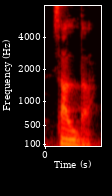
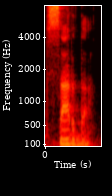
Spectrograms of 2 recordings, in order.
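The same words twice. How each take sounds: First: Salda with a clear L; correct pronunciation. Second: Sarda with an R sound; wrong pronunciation. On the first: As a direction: say Salda with L in the middle. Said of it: "it will be Salda". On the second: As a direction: say Sarda, R in the middle. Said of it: "not Sarda". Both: Shown as a demonstration.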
